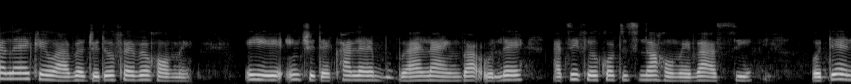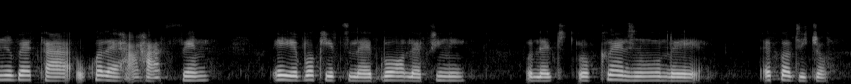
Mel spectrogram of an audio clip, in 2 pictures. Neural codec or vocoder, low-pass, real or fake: codec, 16 kHz, 4.8 kbps, FACodec; 7.2 kHz; fake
